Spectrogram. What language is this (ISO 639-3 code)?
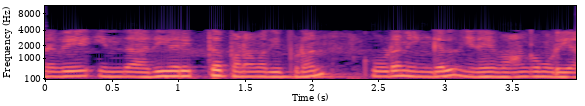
tam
